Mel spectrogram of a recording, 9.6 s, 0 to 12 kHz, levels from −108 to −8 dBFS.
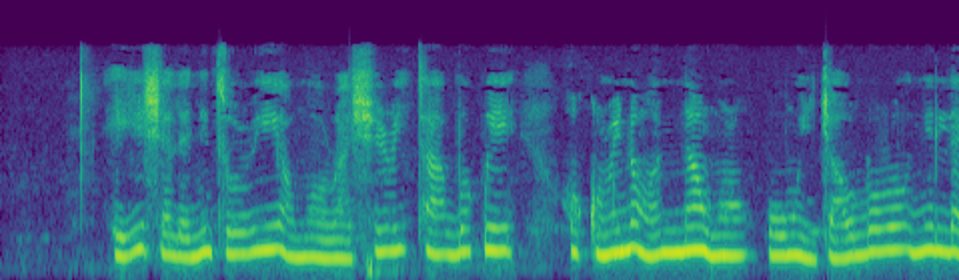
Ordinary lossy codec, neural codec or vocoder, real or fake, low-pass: AAC, 32 kbps; none; real; 7.2 kHz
